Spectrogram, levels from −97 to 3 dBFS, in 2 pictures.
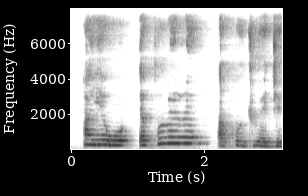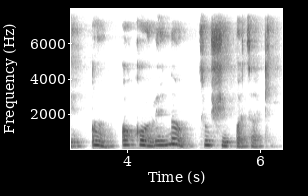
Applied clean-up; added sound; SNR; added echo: neural mask model DeepFilterNet 3.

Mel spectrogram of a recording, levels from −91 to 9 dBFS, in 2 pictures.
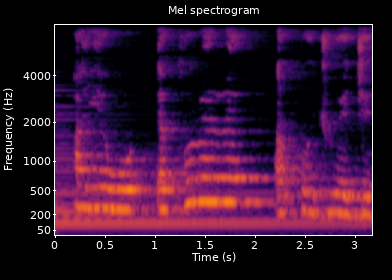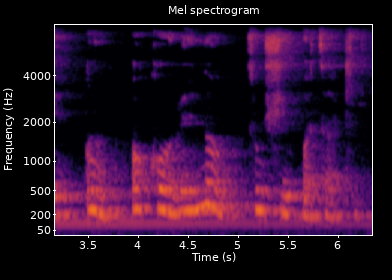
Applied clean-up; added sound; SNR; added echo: none; Acoustic guitar; 16 dB; reverberation time 0.7 s.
